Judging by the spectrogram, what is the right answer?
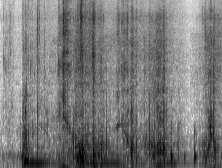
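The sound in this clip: Crunching and chewing of fudge-flavored Keebler elf cookies: a run of crisp, uneven bites and crackles. Loud at first, then a few softer crunches that trail off.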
